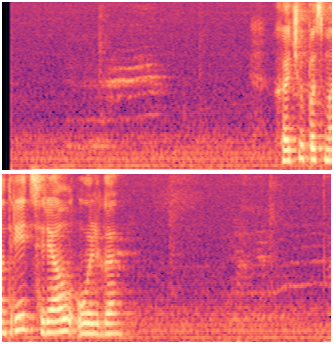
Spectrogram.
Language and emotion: Russian, neutral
